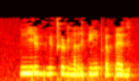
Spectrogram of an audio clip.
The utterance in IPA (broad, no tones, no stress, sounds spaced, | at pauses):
ŋ i ɾ y bʱ y kʰ ø ɖʱ a r pʲ œ ŋ pʼ œ p ɛ ɡ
